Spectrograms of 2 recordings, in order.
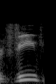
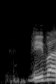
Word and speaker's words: Vive: Viva la Révolution or Vive la Révolution. Which one's the French? Second one's French, first one was Spanish. So vive.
